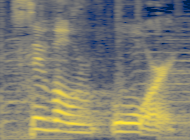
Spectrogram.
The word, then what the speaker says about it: civil: Guys, do not do not pronounce it like civil, civil. It's wrong, okay? Civil war, civil war.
